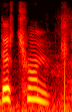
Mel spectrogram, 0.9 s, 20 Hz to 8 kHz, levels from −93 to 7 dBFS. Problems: constant background noise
